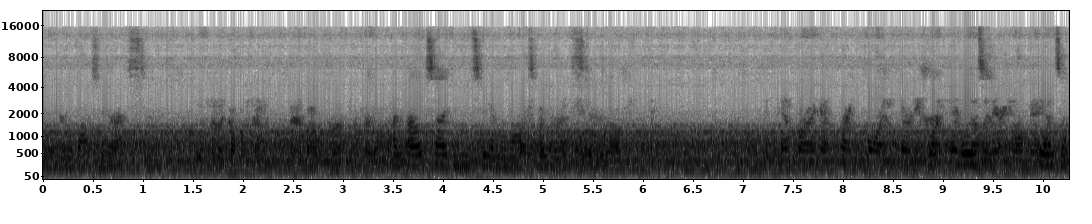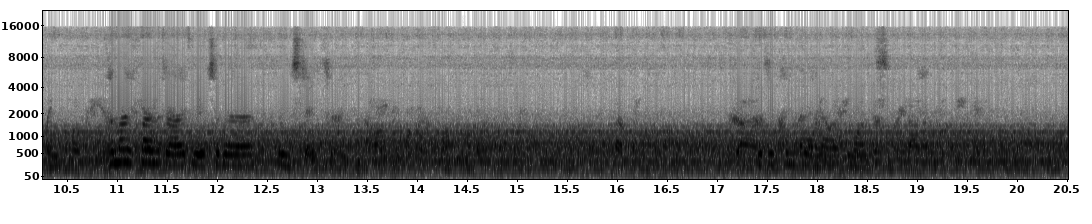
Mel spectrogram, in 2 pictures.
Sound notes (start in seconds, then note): 1.5 radio chatter; 7.2 radio chatter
